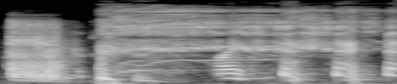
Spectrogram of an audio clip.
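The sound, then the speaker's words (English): A loud fart blares out, starting with a rough buzzy blast and then sputtering on in wavering, squeaky bursts for a couple of seconds. “No, I'm calling bullshit on that fart. That's way too fucking perfect of a fart.”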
